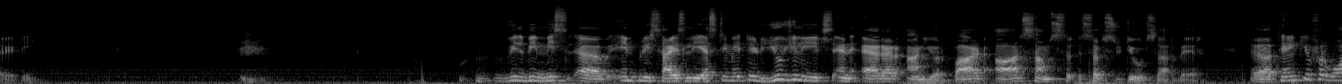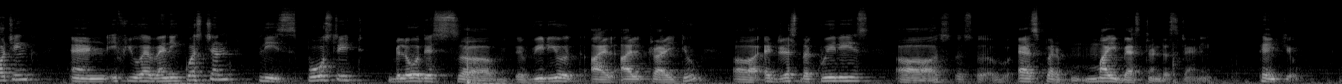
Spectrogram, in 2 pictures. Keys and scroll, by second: 11.1 Down, 12.4 Up.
